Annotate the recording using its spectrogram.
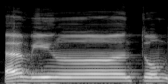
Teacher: نون ساکن کے بعد تا، یہاں ہوگا اخفا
